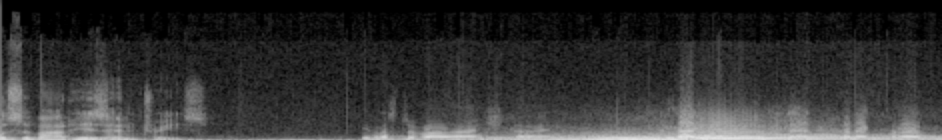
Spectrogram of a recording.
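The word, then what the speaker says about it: von Hanstein: von Hunstein. Is that correct pronunciation?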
